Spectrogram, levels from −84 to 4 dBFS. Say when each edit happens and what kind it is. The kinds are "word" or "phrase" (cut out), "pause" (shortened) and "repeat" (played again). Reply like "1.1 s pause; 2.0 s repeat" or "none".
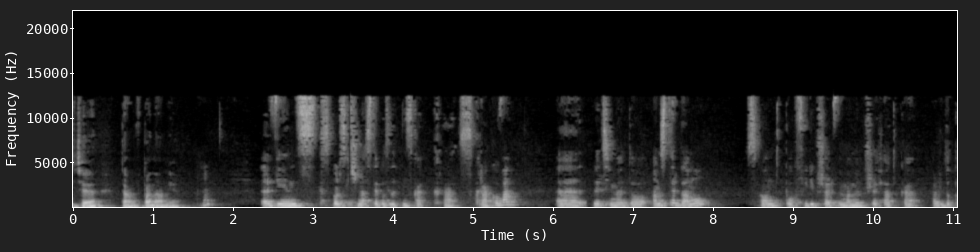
3.1 s word; 3.4 s word; 3.9 s word; 6.4 s word

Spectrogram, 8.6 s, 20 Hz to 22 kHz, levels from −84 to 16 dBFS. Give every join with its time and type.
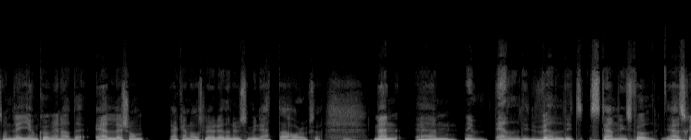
5.8 s word

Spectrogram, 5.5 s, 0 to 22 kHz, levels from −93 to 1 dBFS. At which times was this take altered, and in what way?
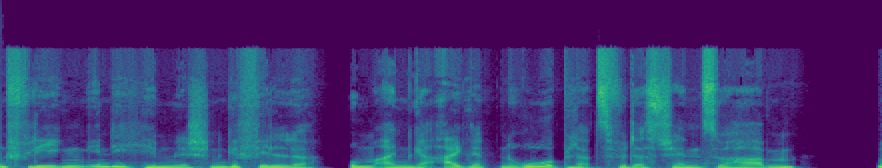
2.1 s pause

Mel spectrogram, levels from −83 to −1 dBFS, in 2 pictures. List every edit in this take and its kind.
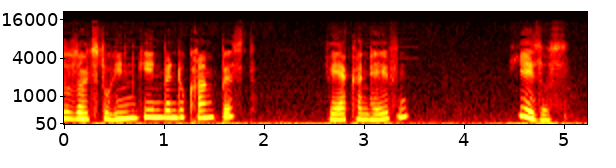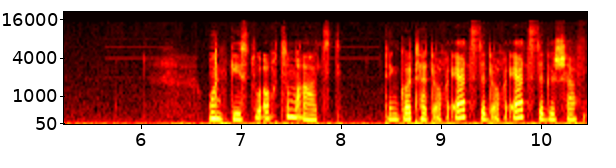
3.1 s word; 6.8 s word; 8.4 s pause; 9.5 s repeat

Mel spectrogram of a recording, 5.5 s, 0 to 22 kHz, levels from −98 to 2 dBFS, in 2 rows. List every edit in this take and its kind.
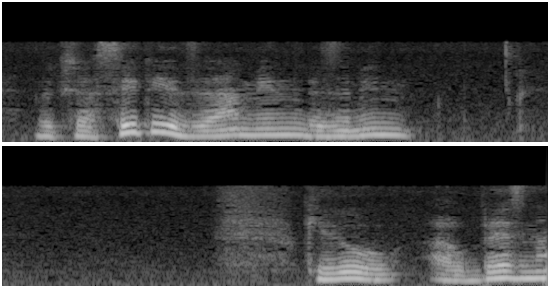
1.0 s word; 1.5 s word

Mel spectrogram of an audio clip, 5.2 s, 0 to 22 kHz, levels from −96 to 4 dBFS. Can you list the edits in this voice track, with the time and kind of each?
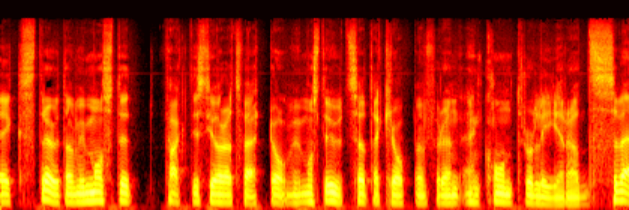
none

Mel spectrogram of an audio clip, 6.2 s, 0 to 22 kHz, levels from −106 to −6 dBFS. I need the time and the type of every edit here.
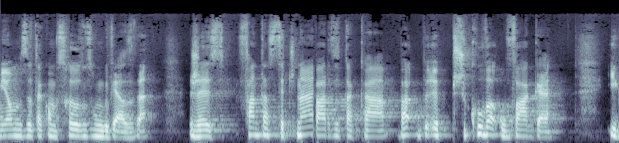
3.1 s word

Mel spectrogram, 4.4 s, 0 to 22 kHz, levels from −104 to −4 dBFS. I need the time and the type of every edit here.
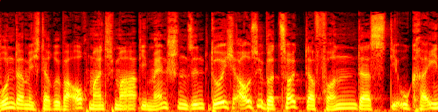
1.4 s word; 2.1 s word

